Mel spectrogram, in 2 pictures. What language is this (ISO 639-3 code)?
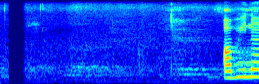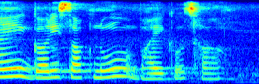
nep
